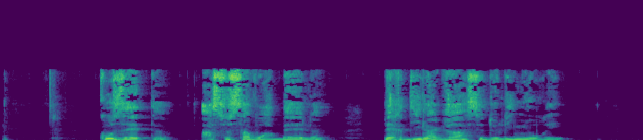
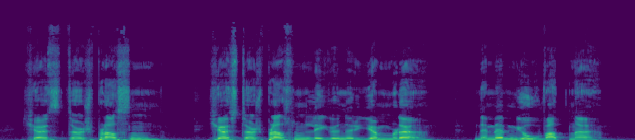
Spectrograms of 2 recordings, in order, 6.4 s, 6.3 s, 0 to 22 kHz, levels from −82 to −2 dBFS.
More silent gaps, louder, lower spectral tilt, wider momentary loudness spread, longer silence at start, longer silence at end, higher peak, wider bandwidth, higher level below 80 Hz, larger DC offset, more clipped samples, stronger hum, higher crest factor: neither; first, -21 LUFS vs -27 LUFS; second, -3 dB/octave vs -5.5 dB/octave; first, 21 LU vs 11 LU; first, 0.5 s vs 0.3 s; first, 0.8 s vs 0.3 s; first, -2 dBFS vs -8 dBFS; second, 12 kHz vs 18.5 kHz; second, -62 dBFS vs -38 dBFS; neither; neither; neither; about the same, 24 dB vs 20 dB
